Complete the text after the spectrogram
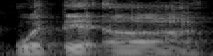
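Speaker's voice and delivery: normal talking voice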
